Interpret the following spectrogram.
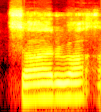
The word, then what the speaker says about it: सर्वा: ॐ अभयं मित्रादभयं ज्ञातादभयं परोक्षात् अभयं नक्तमभयं दिवानः सर्व आशा मम मित्रं भवन्तु। अरे वाह, बहुत सुंदर उच्चारण। एक स्थान पर देखो, ठीक करो इसको और थोड़ा। सर्वा, आकार दीर्घ होता है ना, द्विमात्रिक होता है।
